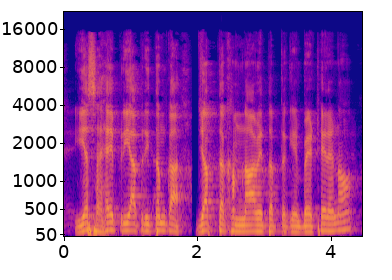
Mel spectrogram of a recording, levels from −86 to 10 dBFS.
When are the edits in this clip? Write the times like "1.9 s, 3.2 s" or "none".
1.8 s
